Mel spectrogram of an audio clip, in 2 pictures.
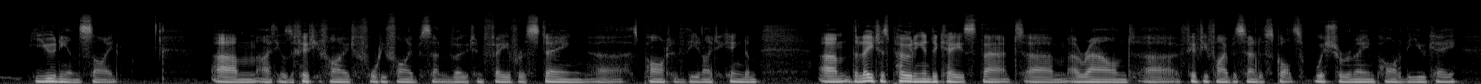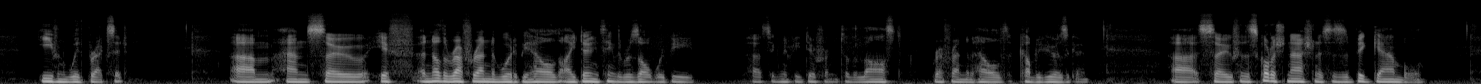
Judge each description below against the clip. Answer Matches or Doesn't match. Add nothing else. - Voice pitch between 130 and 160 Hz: Doesn't match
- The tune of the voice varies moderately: Doesn't match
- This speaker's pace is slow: Doesn't match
